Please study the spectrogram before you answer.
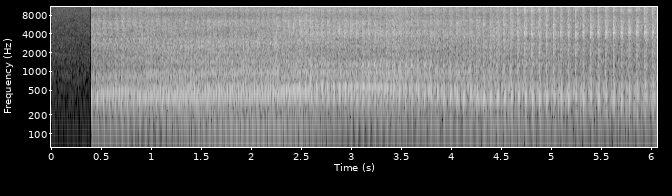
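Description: Loud, rough drone with a steady thumping pulse that grows stronger as it spins, from cloth wrapped round the lower shaft.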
